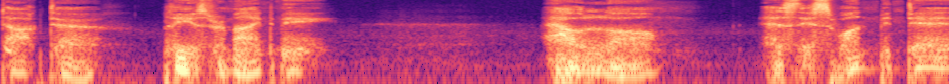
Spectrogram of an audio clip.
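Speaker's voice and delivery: hushed, rattling whisper like a death rattle. Narrating a game, a dragon steps forward and questions the doctor, death-rattle dragon voice. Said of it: "his voice sounds like a death rattle".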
